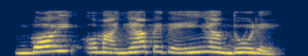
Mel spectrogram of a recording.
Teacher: esta palabra y cada tono se realiza sobre una sílaba distinta alto sobre la primera sílaba el bajo sobre la segunda sílaba y nuevamente el alto estrellita digamos que es el que se asocia con la tercera sílaba la tónica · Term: tono alto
